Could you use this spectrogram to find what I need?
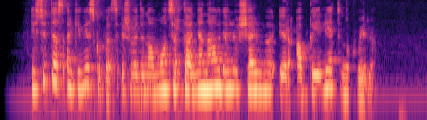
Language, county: Lithuanian, Vilnius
